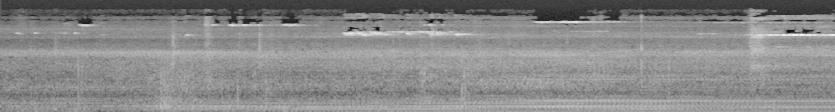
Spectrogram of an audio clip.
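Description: Chennai suburban electric multiple-unit train coming alongside the platform, a steady hum of motors and wheels on rails that grows louder as the coaches pass close by. Faint high squeals join in partway through.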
